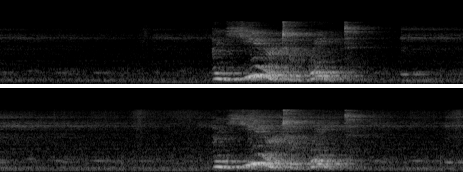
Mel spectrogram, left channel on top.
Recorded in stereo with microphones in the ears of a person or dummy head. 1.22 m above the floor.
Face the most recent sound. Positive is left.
turn(degrees=55)  # may be behind; listen again after turning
